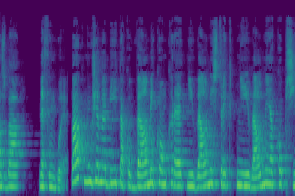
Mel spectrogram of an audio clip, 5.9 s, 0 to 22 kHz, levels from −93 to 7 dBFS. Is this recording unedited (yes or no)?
no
